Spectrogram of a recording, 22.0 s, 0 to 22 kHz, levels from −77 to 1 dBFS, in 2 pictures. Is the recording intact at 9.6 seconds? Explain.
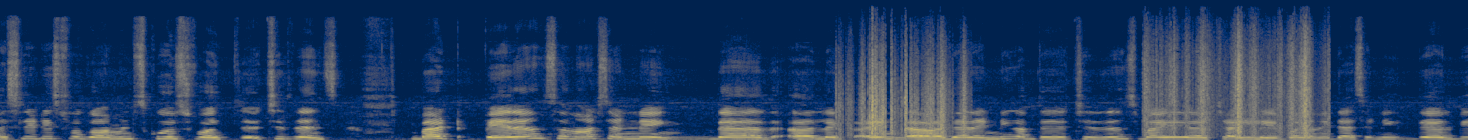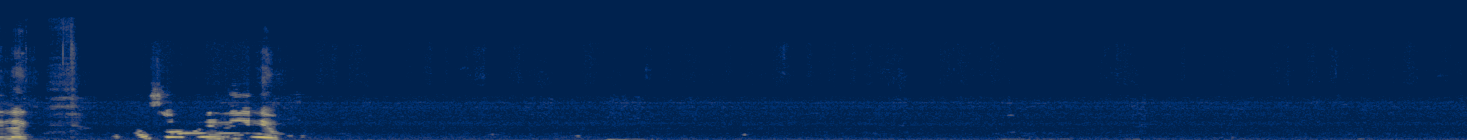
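No. At 9.6 seconds the speech is overlaid by cable scratch noise, which runs from about 8.56 to 9.97 s. It sounds like dense, irregular scratching and rustling sitting only a little below the speech level, roughly 5 dB under it. The likely cause is a worn cable, connector or control being moved, so its contact resistance fluctuates rapidly and injects uneven bursts of noise into the signal path.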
